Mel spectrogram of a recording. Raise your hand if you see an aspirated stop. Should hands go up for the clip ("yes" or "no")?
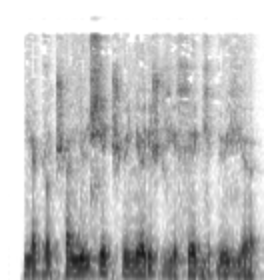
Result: yes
